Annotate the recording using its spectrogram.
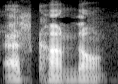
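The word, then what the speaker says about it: Escandón: Accent on the last. Escandon.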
